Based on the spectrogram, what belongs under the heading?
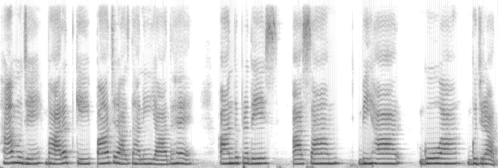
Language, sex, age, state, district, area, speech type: Hindi, female, 18-30, Madhya Pradesh, Gwalior, urban, spontaneous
